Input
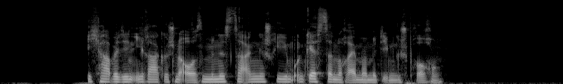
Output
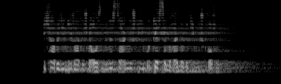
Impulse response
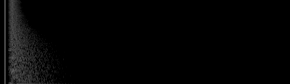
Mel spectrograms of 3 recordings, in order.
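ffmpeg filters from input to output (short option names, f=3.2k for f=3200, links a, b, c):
-filter_complex "[0:a]asetrate=88200,aresample=44100,asplit=2[a][b];[b]firequalizer=gain_entry='entry(460,0);entry(1400,-17);entry(4400,10);entry(7000,-13)':delay=0.05:min_phase=1[c];[1:a]atrim=start_sample=2205[d];[c][d]afir=irnorm=-1:irlink=0,volume=-8dB[e];[a][e]amix=inputs=2:normalize=0,afftfilt=real='re*eq(mod(floor(b*sr/1024/580),2),1)':imag='im*eq(mod(floor(b*sr/1024/580),2),1)':win_size=1024:overlap=0.75"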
